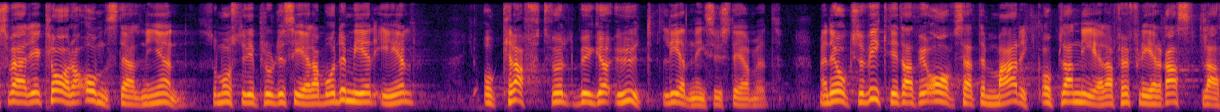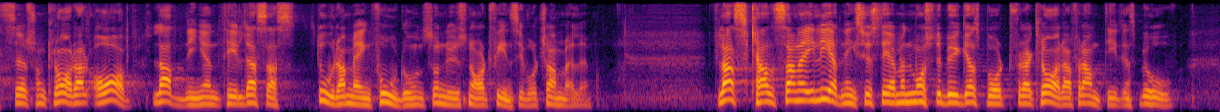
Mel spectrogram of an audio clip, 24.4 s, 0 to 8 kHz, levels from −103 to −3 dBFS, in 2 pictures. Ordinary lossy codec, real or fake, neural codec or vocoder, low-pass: none; real; none; 7.2 kHz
